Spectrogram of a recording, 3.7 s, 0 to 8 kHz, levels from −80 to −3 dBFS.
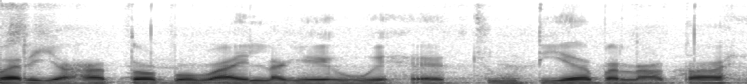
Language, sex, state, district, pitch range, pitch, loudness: Hindi, male, Chandigarh, Chandigarh, 105-120 Hz, 115 Hz, -18 LUFS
